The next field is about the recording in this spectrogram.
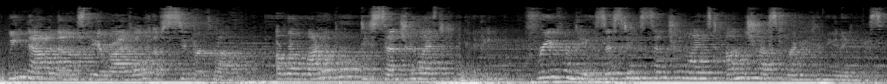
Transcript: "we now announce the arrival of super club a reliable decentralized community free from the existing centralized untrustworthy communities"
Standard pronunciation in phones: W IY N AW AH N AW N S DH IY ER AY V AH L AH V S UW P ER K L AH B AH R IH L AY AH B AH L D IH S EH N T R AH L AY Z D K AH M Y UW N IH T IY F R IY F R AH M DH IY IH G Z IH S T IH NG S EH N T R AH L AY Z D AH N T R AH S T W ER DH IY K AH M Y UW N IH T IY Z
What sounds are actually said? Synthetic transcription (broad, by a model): W IY N AW AH N AW N S DH IY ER AY V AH L AH V S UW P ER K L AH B AH R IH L AY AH B L D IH S EH N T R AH L AY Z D K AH M Y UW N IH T IY F R IY F R AH M DH IY IH G Z IH S T IH NG S EH N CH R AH L AY Z D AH N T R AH S T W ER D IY K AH M Y UW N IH T IY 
